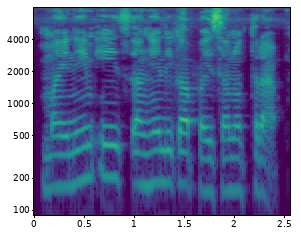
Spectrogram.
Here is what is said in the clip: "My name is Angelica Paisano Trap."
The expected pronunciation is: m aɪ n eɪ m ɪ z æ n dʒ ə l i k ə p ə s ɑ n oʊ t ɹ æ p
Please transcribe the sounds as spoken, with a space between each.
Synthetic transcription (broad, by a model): m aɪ n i m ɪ s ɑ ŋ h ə l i k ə p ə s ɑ n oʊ t ɹ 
